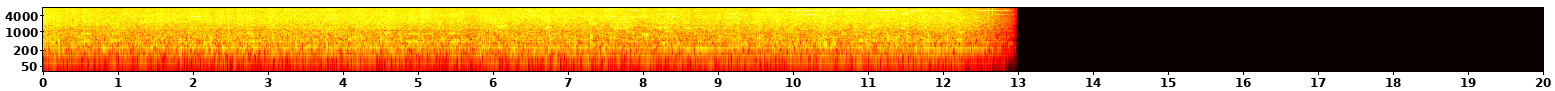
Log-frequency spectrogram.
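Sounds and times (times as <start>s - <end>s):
train wheels rumbling on rail: 0.0s - 13.0s
faint wheel squeal: 7.5s - 13.0s.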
